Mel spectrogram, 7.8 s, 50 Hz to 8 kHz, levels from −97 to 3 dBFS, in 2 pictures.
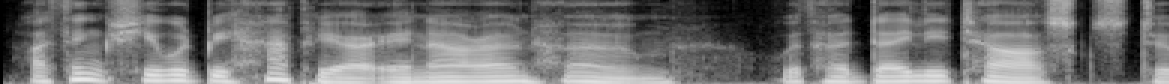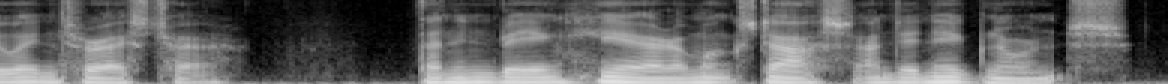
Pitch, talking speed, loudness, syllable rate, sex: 110 Hz, 200 wpm, -16 LUFS, 5.4 syllables/s, male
